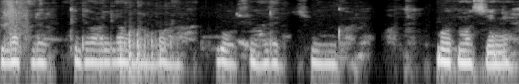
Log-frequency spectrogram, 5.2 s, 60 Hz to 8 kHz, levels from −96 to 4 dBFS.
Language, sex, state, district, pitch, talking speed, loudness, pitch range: Hindi, female, Uttar Pradesh, Hamirpur, 210 Hz, 35 wpm, -17 LUFS, 195-225 Hz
